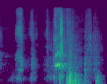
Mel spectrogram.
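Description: Packing paper rustling and crinkling as a potted plant is lifted out of its shipping box. It comes in a few short bursts; the longest and loudest starts about a second in.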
